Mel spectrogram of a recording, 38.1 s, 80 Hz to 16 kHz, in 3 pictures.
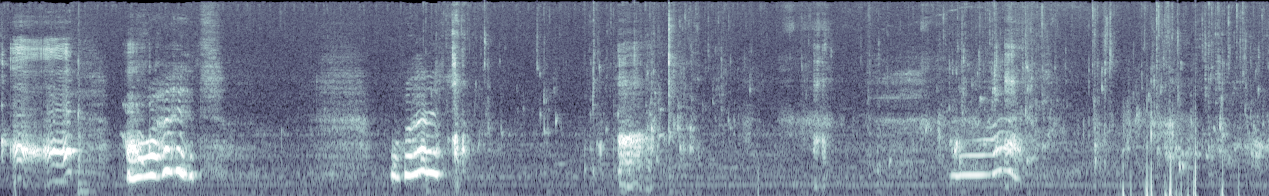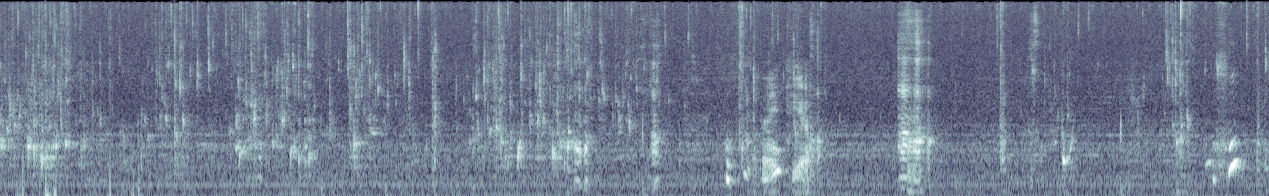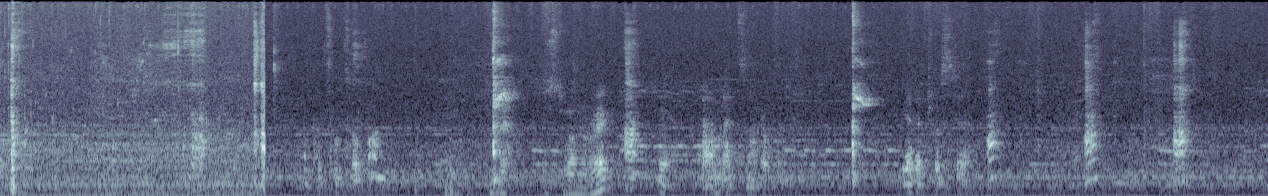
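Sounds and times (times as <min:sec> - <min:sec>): baby vocalizations: 0:00.0 - 0:01.5, 0:06.0 - 0:06.9, 0:09.4 - 0:10.6, 0:18.2 - 0:19.4, 0:21.6 - 0:22.1, 0:36.2 - 0:36.4, 0:37.0 - 0:37.4
water splashing and dripping: 0:04.4 - 0:07.7, 0:09.4 - 0:21.0, 0:22.6 - 0:26.0.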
